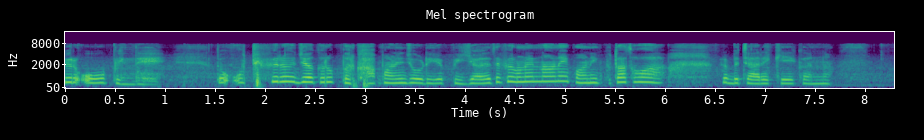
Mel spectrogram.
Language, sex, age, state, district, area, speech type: Dogri, female, 18-30, Jammu and Kashmir, Kathua, rural, spontaneous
